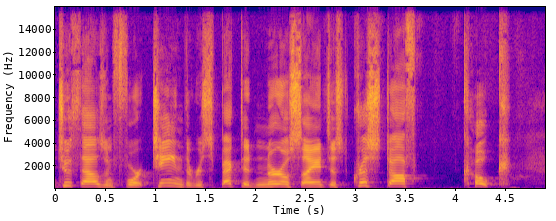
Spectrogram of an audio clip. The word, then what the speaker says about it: Koch: In 2014, the respected neuroscientist Christoph Koch, as in Koch brothers, spelled the same way, argued in Scientific American, and listen to this logic because I think it is unassailable.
